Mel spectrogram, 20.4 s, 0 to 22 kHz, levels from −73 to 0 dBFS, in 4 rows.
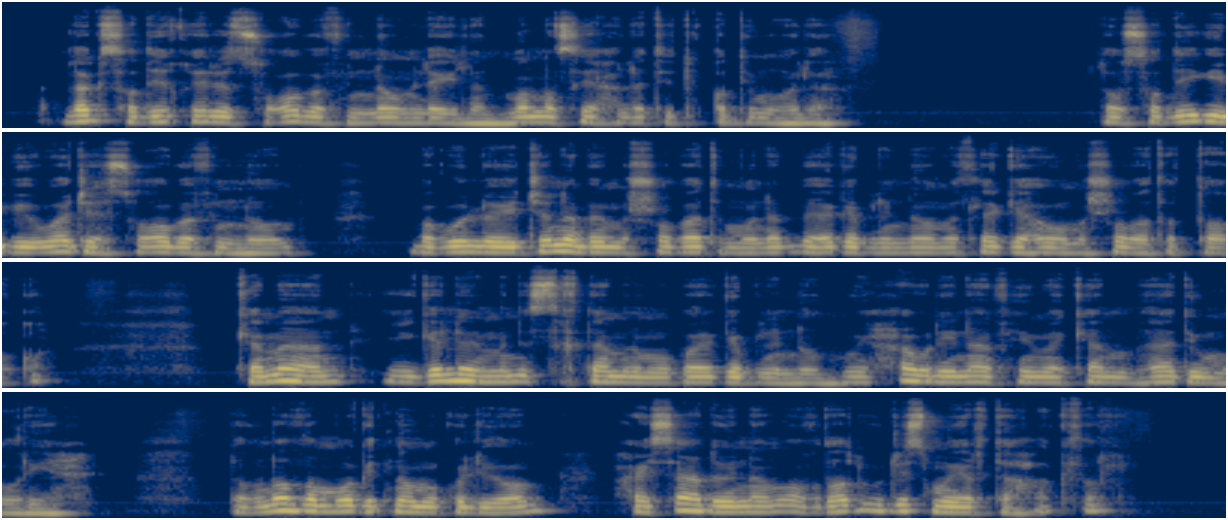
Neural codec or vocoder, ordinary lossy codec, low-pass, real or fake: none; none; 19.8 kHz; real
